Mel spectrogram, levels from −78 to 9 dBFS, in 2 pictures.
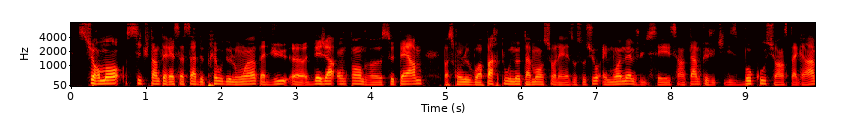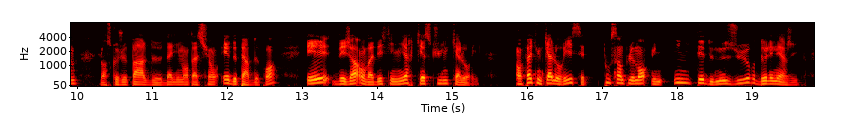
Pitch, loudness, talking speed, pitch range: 125 Hz, -30 LUFS, 215 wpm, 110-145 Hz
